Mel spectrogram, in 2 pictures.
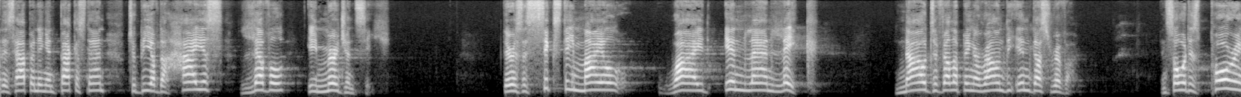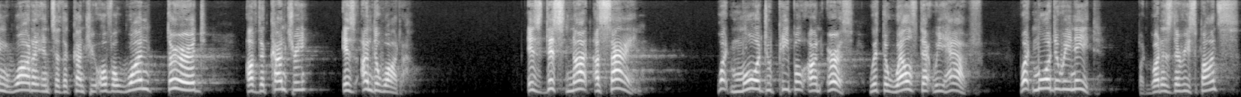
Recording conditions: large echoing room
